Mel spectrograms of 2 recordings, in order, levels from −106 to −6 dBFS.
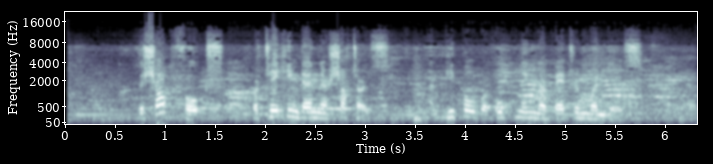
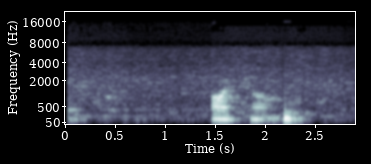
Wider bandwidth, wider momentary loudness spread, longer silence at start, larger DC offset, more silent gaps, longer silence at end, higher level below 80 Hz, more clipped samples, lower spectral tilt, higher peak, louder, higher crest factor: first, 14 kHz vs 6.6 kHz; first, 15 LU vs 12 LU; about the same, 0.05 s vs 0.05 s; neither; neither; second, 0 s vs 0.55 s; first, -54 dBFS vs -60 dBFS; neither; second, -2.5 dB/octave vs -10.5 dB/octave; about the same, 0 dBFS vs -2 dBFS; first, -13 LUFS vs -20 LUFS; second, 14 dB vs 20 dB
